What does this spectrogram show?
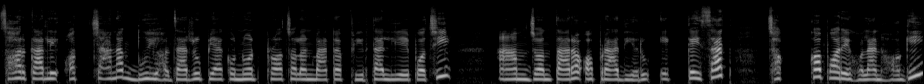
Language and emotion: Nepali, surprised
